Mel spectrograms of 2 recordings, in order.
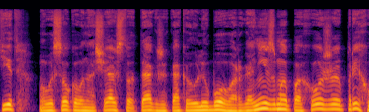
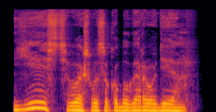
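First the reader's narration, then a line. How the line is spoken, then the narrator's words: Wistful sigh. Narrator (Russian): вздохнул с грустинкой Алексей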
